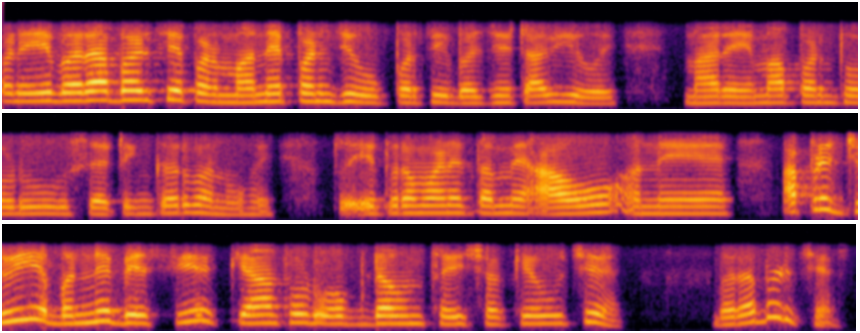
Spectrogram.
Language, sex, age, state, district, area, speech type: Gujarati, female, 30-45, Gujarat, Rajkot, urban, conversation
